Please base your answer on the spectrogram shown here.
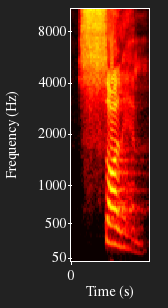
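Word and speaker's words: solemn: have a silent n whenever we have a combination of M and N together in a word normally at the N we remove the n and pronounce the m the m sound for example Autumn colum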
